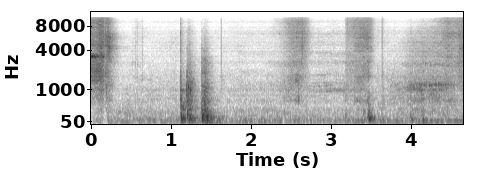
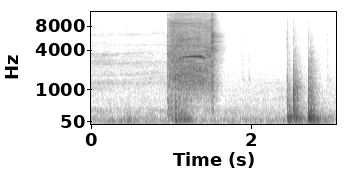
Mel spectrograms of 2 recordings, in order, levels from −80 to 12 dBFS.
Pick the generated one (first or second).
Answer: first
